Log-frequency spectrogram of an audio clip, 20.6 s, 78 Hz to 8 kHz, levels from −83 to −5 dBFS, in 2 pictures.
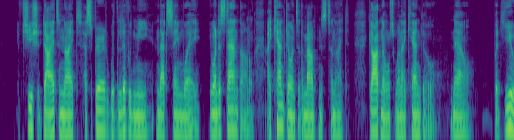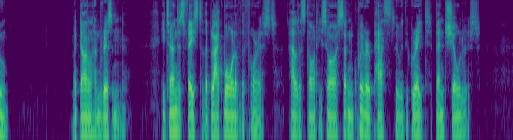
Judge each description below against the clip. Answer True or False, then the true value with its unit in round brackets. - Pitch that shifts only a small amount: True (2.0 semitones)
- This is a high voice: False (90 Hz)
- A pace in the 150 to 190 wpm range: True (185 wpm)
